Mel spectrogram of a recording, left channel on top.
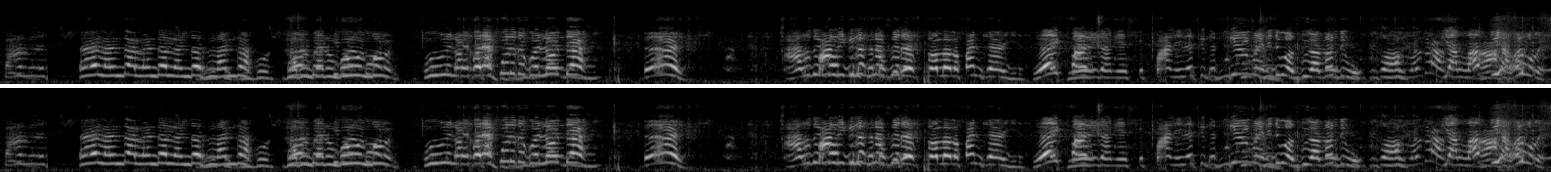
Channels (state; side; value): identical; both; correlation 1.00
